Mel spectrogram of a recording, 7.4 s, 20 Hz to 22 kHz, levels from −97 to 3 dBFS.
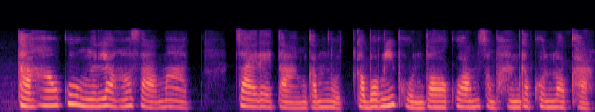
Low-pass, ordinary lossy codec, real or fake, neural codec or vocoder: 7.2 kHz; MP3, 48 kbps; real; none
